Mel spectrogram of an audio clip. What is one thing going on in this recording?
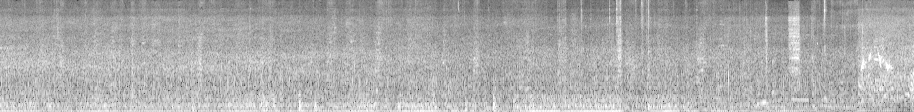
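A vehicle engine rumbles steadily from inside the cabin.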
